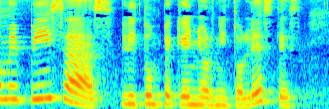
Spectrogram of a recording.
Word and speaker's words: Ornitholestes: Se pronuncia Ornitholestes.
